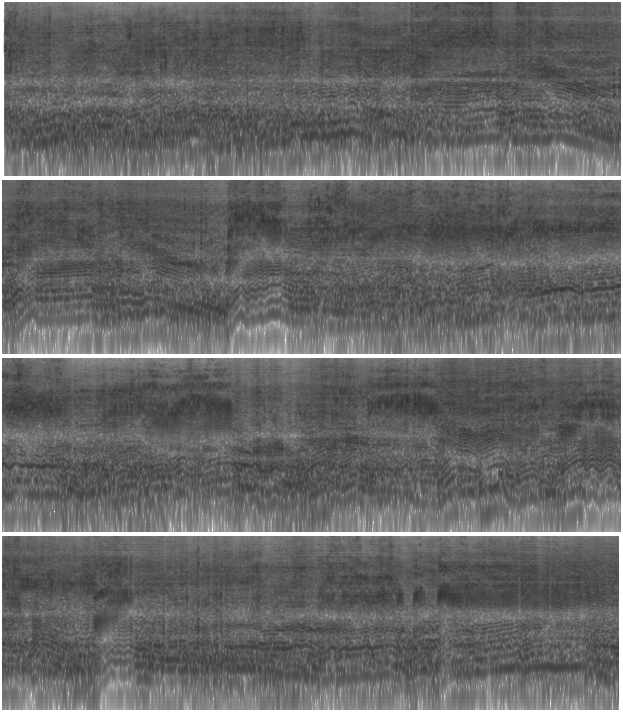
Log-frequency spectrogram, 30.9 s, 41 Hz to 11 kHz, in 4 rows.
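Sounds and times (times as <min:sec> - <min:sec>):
quad bike engines revving: 0:00.0 - 0:30.9.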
